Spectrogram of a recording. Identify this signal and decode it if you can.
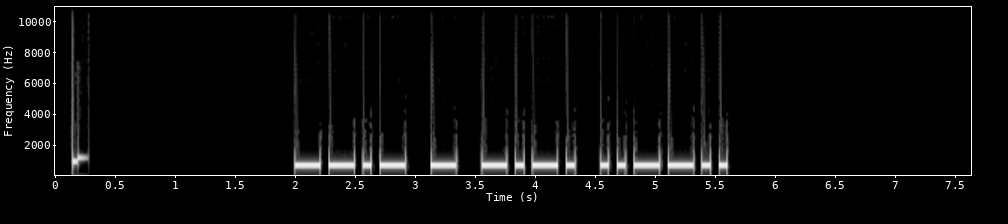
Morse code, heard as a keyed tone, about 17 wpm, 700 Hz. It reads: QTC?
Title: Q-Codes with Spoken Meaning - 17wpm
